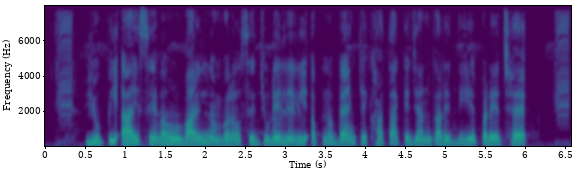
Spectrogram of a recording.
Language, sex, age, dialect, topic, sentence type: Maithili, female, 18-24, Angika, banking, statement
